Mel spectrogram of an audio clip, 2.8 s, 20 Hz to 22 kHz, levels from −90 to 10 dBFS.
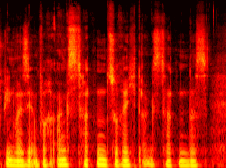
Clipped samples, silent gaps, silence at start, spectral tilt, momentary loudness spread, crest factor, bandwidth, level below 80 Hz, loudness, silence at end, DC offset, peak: under 0.1%; none; 0.05 s; -5 dB/octave; 7 LU; 14 dB; 17 kHz; -46 dBFS; -21 LUFS; 0 s; under 0.1%; -6 dBFS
